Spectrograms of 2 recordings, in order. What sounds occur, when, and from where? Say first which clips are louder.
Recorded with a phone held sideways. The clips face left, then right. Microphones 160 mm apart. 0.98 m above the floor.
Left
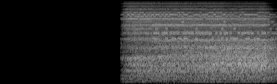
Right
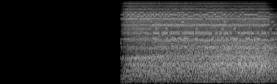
1.2 s boiling: even; 10° right (ahead or behind), 2 m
